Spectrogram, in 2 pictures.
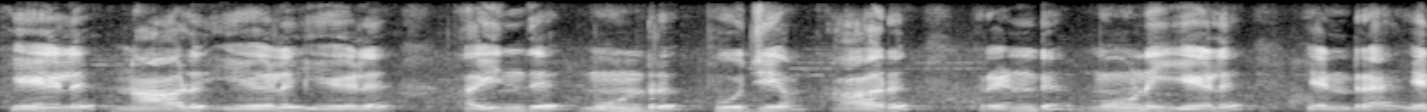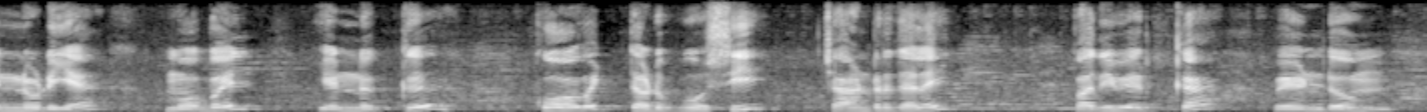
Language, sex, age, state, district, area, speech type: Tamil, male, 30-45, Tamil Nadu, Dharmapuri, rural, read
